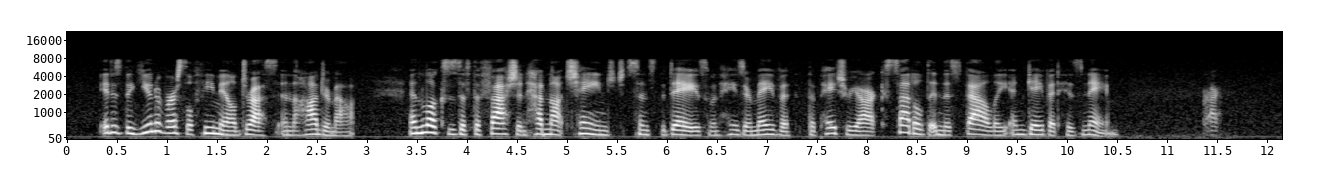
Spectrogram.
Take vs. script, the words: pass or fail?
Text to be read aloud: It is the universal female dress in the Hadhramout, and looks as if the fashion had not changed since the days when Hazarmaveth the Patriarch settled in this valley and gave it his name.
pass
